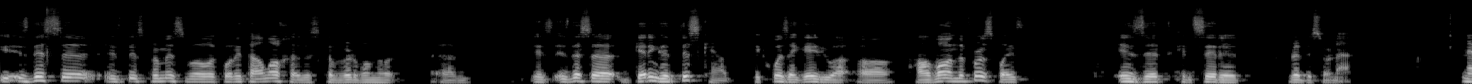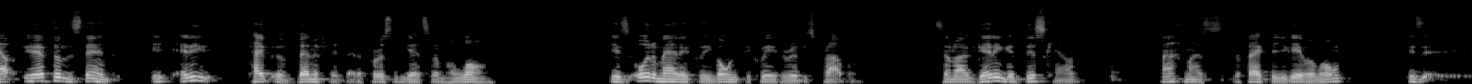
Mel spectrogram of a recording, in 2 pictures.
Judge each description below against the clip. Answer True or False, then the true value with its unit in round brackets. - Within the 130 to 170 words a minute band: True (155 wpm)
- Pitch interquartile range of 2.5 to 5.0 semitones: False (5.5 semitones)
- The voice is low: True (120 Hz)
